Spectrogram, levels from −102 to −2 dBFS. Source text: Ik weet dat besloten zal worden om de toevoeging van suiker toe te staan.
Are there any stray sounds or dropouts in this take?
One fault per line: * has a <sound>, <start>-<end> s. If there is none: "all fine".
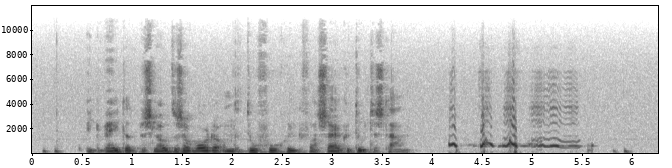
* has a bark, 4.2-5.7 s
